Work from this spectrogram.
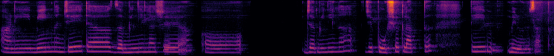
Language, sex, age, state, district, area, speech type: Marathi, female, 18-30, Maharashtra, Kolhapur, rural, spontaneous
